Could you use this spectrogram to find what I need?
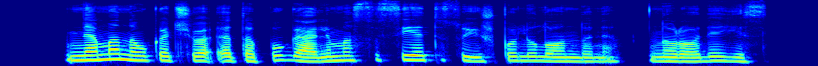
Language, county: Lithuanian, Kaunas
